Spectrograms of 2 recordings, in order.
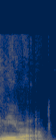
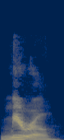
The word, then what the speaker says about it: Miro: I love to getting names right and it's pronounced Miro. Oh, I keep rolling the Rs. Miro.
